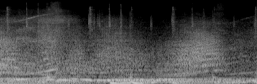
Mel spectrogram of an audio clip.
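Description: RTR Mustang drift car with a Coyote V8, driven by a four-time national drifting champion at Taupo Motorsport Park, roars loud and steady at high revs with screeching tyre squeal, close and continuous.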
